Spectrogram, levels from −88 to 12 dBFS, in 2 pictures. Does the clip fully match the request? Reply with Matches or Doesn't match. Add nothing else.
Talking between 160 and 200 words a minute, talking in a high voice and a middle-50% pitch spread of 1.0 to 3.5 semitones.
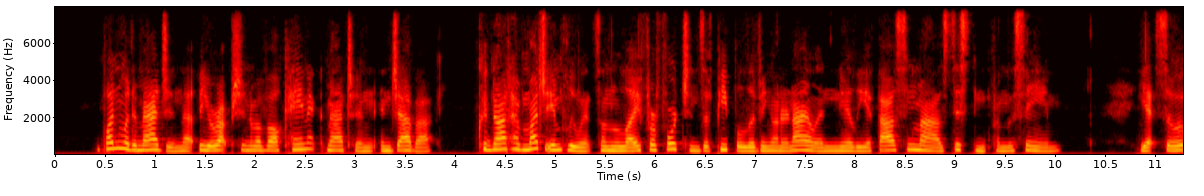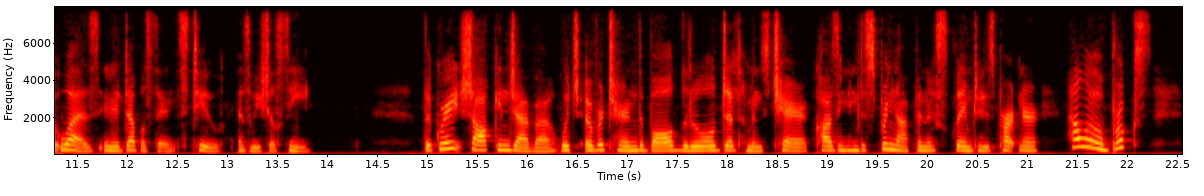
Matches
